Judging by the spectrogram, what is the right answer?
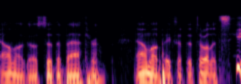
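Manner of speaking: low, flat, straight-faced deadpan newsreader delivery. Showing how to read a children's book aloud: deadpan news-reading delivery. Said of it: "Just read it just like that, like you're doing the news".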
